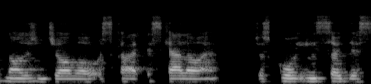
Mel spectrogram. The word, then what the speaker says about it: Scala: developed by java and scala a scalar or whatever scalar i think is a better pronunciation but i mean you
